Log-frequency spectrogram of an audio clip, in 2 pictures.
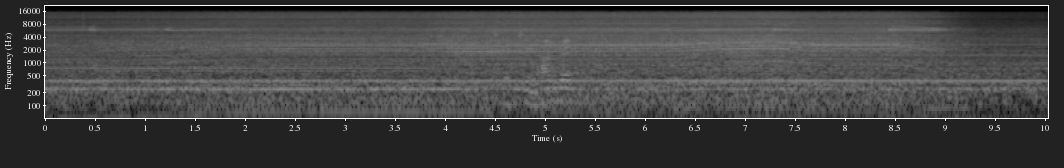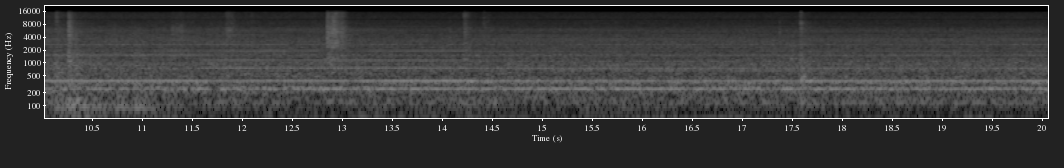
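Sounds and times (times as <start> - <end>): lathe spindle whine: 0.0 - 9.6
machine hum: 0.0 - 15.8.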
